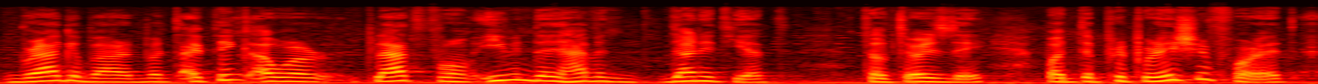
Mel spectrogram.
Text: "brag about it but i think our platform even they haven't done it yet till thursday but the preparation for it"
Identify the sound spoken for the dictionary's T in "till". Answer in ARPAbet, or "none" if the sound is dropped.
T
